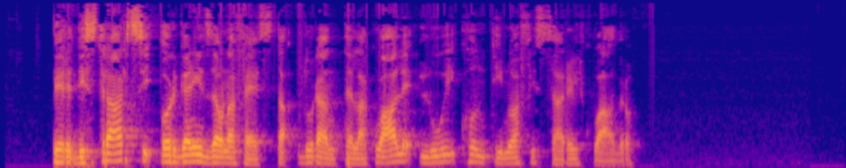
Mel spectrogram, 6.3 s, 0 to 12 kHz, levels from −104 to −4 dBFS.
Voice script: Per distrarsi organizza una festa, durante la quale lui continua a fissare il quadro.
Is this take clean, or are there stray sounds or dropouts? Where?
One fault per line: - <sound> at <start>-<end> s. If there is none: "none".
none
